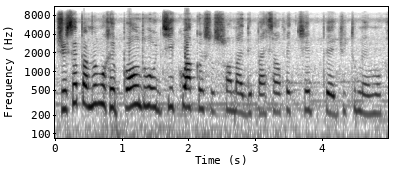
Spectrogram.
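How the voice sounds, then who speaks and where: Young woman with a slightly high voice, telling her own story in an earnest, halting testimony that circles back and repeats itself. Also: level tone, dark tone, a little hiss or hum. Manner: halting, repetitive, earnest recounting. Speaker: storyteller sharing a personal account. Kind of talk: spoken personal testimony.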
